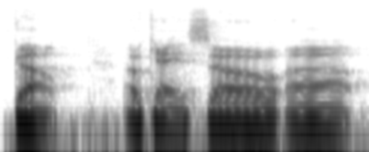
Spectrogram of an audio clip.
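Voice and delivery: blown-out, booming bass-boosted audio. Pretend. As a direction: overdriven joke bass boost. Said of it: "I'm gonna bass boost it for thirty seconds".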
